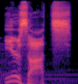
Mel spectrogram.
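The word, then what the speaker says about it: ersatz: me a second sorry apparently pronounced earzotts um adjective meaning uh it's made or used as a substitute typically an inferior one for something else so um the the inferior fake emperor the earsats emperor there we go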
